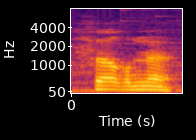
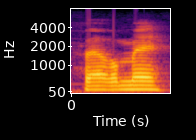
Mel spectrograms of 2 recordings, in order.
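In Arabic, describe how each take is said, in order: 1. الكلمة تنتهي بدون حركة 'ay'. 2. تنتهي الكلمة بصوت الحركة 'ay'. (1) "لا خطأ" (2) "وتجعله مثل حرف ال A في نطقه باللغة الإنجليزية"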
